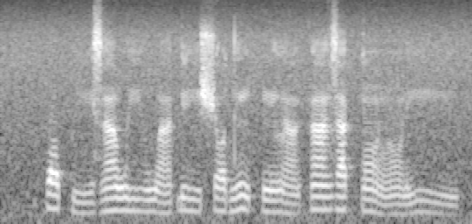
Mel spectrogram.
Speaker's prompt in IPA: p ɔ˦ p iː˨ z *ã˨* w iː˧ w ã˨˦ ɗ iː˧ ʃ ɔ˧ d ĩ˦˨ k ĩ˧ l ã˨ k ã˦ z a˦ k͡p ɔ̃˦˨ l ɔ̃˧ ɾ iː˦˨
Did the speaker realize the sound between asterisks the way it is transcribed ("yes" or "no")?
no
